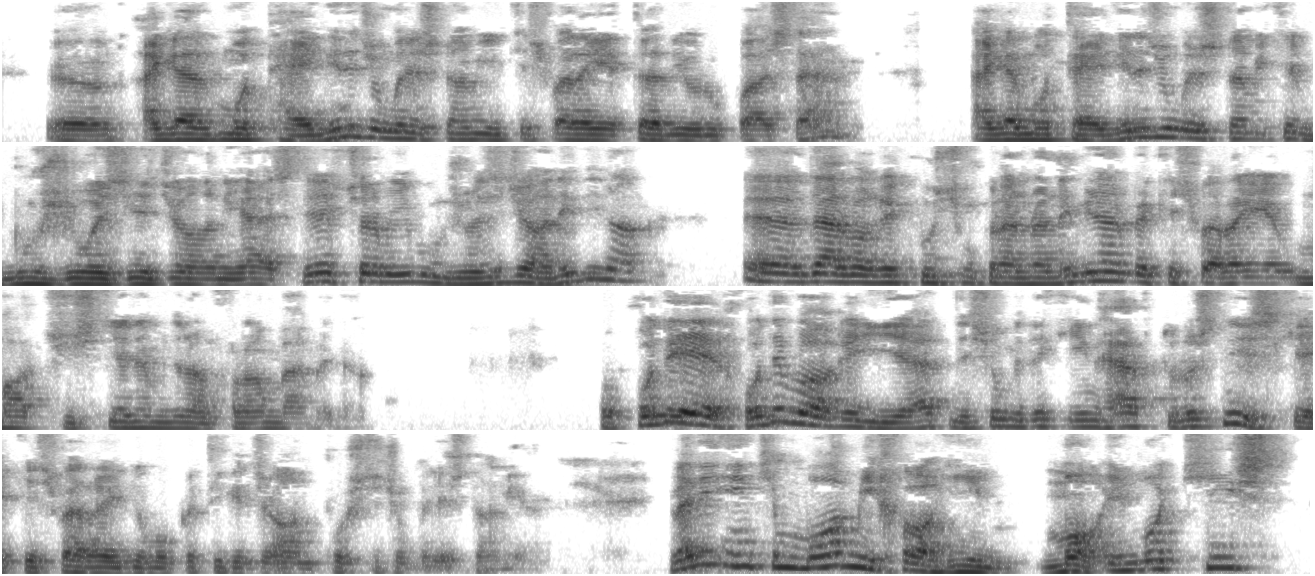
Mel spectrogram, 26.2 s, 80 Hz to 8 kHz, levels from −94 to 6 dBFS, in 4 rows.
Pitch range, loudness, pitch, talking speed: 120-160 Hz, -20 LUFS, 130 Hz, 135 wpm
